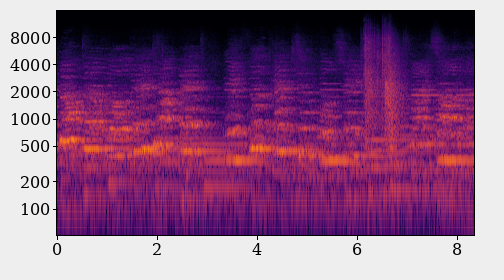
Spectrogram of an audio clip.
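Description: A children's choir of second and third graders singing a song of praise, accompanied on piano.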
